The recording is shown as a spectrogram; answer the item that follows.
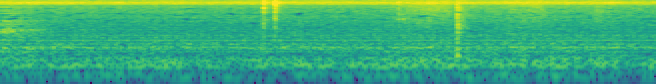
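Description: Low steady room noise with two or three faint, short clicks around the middle.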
